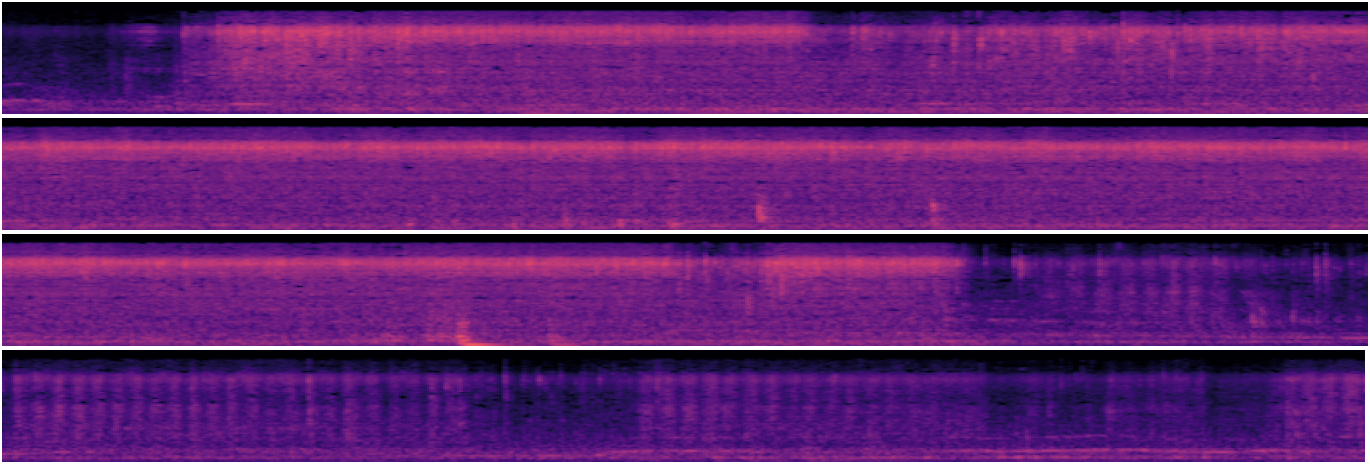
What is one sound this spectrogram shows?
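Water runs from a tap and splashes into a sink.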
